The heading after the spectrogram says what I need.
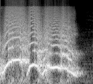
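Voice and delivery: high, loud hammed-up scary cackle; mock monster cackle. Scaring the game monsters back, hammed-up high loud cackle. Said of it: "Ahora yo espanto a los monstruos".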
